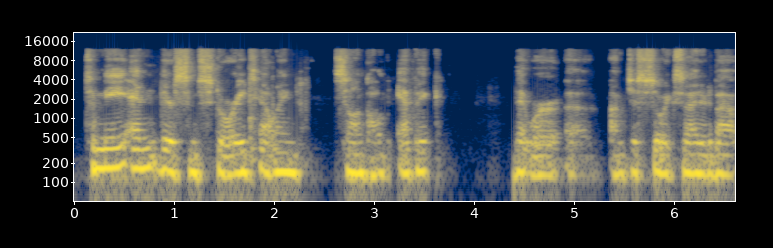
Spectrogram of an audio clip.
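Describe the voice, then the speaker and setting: A man's fairly high, somewhat breathy voice at a fairly slow pace. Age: 70s. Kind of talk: interview. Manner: animated.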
